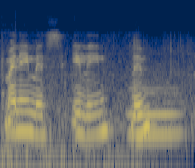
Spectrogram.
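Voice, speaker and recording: A woman's voice: medium pitch, level tone, measured pace, darkish tone, slight background noise, poor audio. Earnest woman. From Singapore. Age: late 20s. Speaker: speaker giving a personal account. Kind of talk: personal testimony to camera.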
